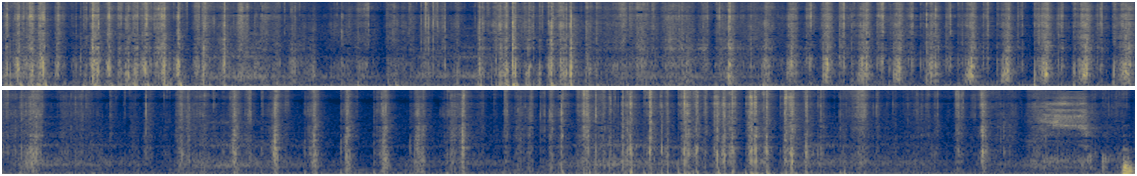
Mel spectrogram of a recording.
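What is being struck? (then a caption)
Dry polymer foam sponge. A dry, yellow-orange Scrub Daddy polymer foam sponge with a textured face is gripped in both hands and scratched and rubbed with fingertips and short nails. The result is a dense run of rapid, dry, crackly scratches with a bright, brushy texture, rising and falling in bursts throughout.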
